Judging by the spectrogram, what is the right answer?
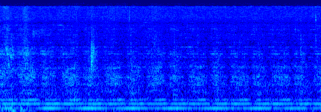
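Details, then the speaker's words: Harbor Breeze Calera ceiling fan on medium speed. A steady low hum with fixed tones and a slow, even pulse over the air rush; the fan motor is noisy. "Okay, here's medium. I don't know if you can hear it or not. That loud AC over there, but it still has the noise."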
